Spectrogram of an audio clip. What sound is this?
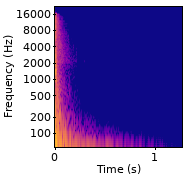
KickDrum PlasticTrashBinPlusAboxChirp
This was for a dare, not expected to be useful (see Dare-48 in the forums). The recorded sound here was a plastic trash bin being hit with something (can't remember what). The mixed sound was a generic drum sound I created in Analog Box 2, with low frequencies and a quick down-sweep -- not much more than a thud, really. A lot of editing was done in Cool Edit Pro. Recording was done with Zoom H4n.
kick, bass-drum, drum, kick-drum, drumkit, ElAcHo, Dare-48, percussion, fake, trash-can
